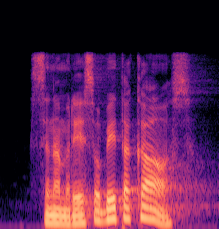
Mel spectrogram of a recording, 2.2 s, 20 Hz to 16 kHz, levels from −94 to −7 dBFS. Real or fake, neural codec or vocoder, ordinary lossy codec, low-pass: real; none; none; 7.2 kHz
